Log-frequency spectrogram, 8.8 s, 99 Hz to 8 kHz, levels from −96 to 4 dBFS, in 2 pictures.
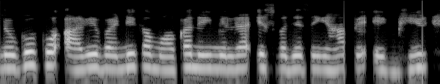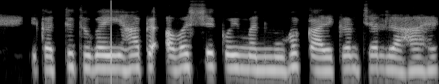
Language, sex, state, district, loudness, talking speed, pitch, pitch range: Hindi, female, Uttar Pradesh, Gorakhpur, -23 LUFS, 205 wpm, 225 Hz, 215-235 Hz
